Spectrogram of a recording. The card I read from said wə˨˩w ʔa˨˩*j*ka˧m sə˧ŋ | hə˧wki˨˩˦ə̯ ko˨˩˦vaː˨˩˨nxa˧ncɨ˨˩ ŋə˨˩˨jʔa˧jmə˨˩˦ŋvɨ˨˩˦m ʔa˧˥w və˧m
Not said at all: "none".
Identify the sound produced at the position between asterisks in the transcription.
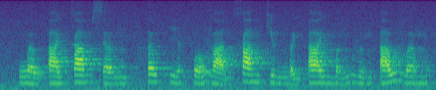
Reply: j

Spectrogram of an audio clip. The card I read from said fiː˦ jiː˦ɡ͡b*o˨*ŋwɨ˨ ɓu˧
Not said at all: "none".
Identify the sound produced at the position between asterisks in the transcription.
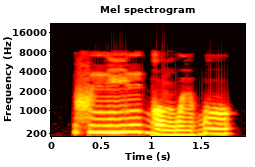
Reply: o˨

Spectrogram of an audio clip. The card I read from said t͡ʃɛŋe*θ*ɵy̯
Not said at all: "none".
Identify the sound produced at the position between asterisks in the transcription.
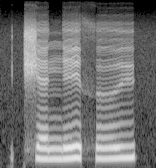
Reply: θ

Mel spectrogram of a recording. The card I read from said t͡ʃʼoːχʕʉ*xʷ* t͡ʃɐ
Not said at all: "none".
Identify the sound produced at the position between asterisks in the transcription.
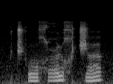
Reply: χ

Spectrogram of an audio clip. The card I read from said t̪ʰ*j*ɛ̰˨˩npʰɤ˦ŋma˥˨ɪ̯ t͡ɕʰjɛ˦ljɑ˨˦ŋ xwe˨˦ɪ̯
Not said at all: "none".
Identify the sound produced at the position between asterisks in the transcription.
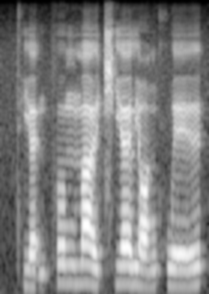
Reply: j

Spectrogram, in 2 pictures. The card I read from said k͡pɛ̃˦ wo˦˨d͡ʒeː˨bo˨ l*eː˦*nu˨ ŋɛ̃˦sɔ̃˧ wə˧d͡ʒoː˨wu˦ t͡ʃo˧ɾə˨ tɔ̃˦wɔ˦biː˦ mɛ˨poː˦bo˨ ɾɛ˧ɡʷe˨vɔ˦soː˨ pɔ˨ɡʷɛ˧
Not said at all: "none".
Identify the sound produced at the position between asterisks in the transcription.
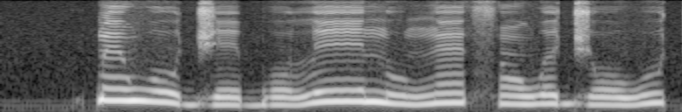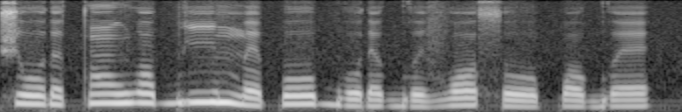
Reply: eː˦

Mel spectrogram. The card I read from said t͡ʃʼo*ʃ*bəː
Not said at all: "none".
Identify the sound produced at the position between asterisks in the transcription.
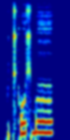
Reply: ʃ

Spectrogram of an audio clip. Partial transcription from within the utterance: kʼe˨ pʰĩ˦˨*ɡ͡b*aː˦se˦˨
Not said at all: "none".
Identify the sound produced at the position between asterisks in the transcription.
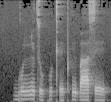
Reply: ɓ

